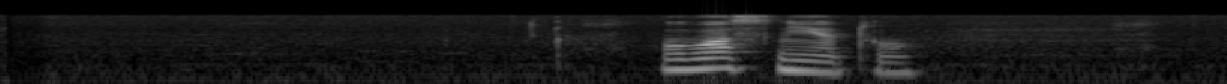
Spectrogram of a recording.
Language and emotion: Russian, neutral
